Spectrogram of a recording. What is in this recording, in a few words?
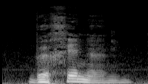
"beginnen", Dutch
